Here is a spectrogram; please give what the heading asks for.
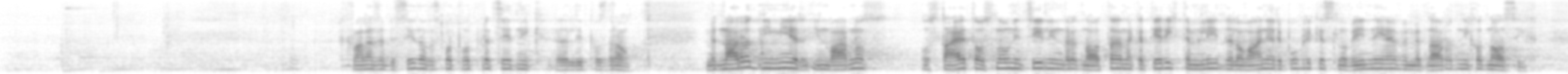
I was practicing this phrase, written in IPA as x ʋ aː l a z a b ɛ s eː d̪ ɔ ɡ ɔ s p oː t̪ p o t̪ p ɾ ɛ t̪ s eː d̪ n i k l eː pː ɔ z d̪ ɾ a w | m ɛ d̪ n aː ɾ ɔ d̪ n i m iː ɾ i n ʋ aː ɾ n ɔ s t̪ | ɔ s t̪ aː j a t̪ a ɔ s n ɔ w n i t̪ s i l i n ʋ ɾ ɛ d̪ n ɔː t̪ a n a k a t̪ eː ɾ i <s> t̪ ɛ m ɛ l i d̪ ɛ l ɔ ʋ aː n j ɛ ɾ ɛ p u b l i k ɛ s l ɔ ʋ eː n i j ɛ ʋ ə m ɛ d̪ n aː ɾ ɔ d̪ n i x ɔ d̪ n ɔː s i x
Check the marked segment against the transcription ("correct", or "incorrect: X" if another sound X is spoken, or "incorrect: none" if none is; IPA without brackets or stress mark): incorrect: x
